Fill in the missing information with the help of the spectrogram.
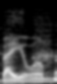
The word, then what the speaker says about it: Balaam: And Balaam. – Balak and Balaam. – Oh. – Yeah, I was almost ready to interject and say, for all of us poor English speakers, that would be Balaam.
